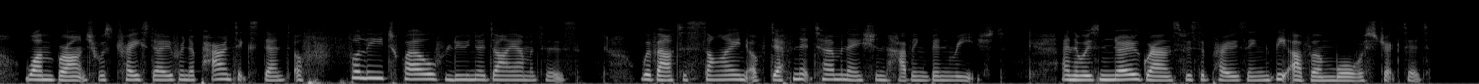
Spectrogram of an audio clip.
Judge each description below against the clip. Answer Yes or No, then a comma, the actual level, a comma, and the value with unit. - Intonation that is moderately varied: No, narrow, 2.1 semitones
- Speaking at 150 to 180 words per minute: No, slow, 135 wpm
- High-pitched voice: Yes, high, 210 Hz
